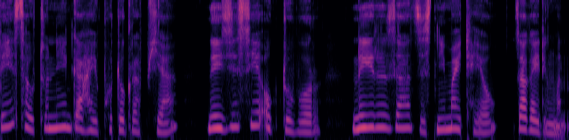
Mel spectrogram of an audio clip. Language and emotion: Bodo, neutral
